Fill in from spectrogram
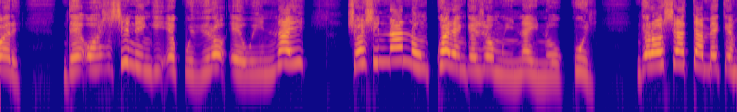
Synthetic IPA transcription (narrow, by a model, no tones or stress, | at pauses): ɔɾɛ | ndɛʔɔʃaʃiniŋɡiʔɛkwiðiɾɔʔɛwinai | ʃɔʃinanɔŋ̩kwɔɾɛŋɡɛnd͡ʒɔmwinainɔkuɾi | ŋɡɛɾɔʃatamɛkɛ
